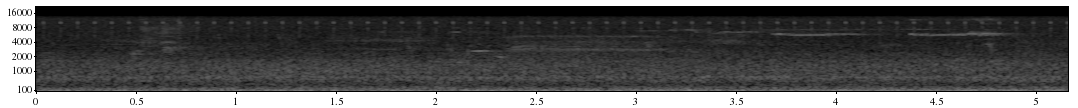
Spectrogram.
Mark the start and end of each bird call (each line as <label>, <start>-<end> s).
Common Grackle (Quiscalus quiscula), 0.3-1.0 s
Red-winged Blackbird (Agelaius phoeniceus), 1.7-3.2 s
European Starling (Sturnus vulgaris), 3.2-5.1 s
